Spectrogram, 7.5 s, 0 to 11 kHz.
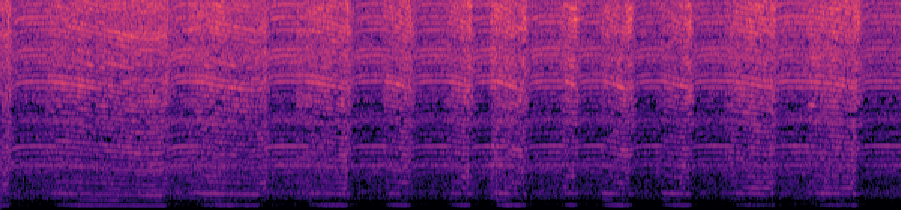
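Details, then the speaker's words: Dental high-speed handpiece on a typodont mandibular first molar (#36), full veneer crown preparation, distal slope reduction of a buccal cusp: high-pitched whine dipping in pitch in short cutting bursts. "Completed the mesial slope. Now going ahead and preparing the distal slope."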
